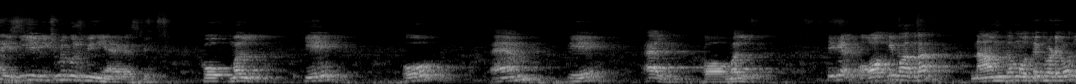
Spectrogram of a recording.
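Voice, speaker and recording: Slow-spelling man in an echoey room. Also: on the high side, far from the mic, slight background noise. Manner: slow, spells letter by letter, asks to check. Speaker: English teacher. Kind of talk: spelling lesson.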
